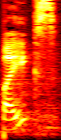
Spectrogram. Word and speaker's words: BYCS: It's, you would pronounce it Bikes, mm-hmm. B-Y-C-S,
